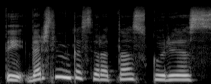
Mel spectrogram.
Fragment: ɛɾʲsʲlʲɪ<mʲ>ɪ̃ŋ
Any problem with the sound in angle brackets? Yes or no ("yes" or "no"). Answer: yes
